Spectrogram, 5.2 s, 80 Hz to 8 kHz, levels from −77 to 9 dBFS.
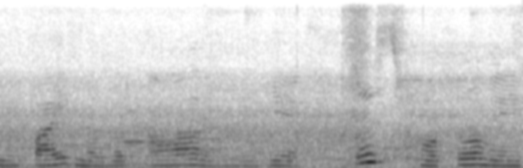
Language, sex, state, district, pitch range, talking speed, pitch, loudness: Hindi, female, Madhya Pradesh, Umaria, 220-250 Hz, 90 wpm, 230 Hz, -19 LUFS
